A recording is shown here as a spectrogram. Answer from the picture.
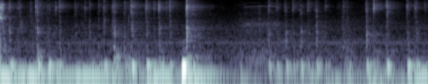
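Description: Typing on a computer keyboard: a run of irregular key clicks, with one louder keystroke just under two seconds in and fewer keys after that, over a steady low hum.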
